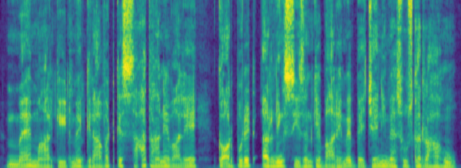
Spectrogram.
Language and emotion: Urdu, fearful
